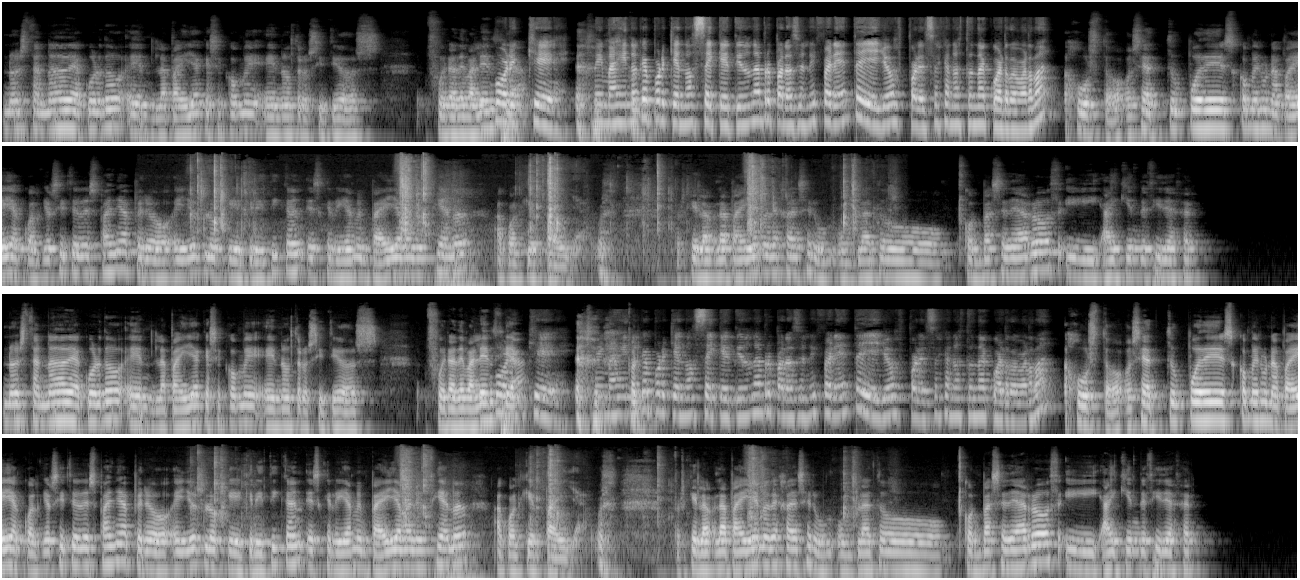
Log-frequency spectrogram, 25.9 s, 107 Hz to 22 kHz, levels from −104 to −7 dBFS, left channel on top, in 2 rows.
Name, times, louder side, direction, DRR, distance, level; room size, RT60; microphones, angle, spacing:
voice 1, 0.0-5.2 5.7-6.4 10.6-24.9, right 3 dB, 40° right, 0.4 m, -29 dB
voice 2, 4.9-5.6 5.9-10.5, left 5 dB, 90° left, 0.5 m, -29 dB
sound 1, 14.3-22.0, left 5 dB, 25° left, 0.3 m, -39 dB
4.9 x 2.3 x 3.1 m
head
